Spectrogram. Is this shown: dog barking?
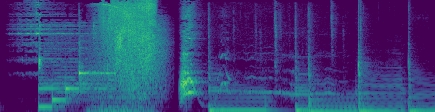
yes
